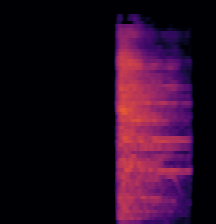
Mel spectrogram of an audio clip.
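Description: A single metallic clang sound effect about a second in, ringing with many tones and fading for most of a second before it cuts off abruptly.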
